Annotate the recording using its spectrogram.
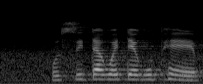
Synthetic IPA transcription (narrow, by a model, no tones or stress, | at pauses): usitʼak̬wɛtʼɛk̬upʰɛːpʰ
